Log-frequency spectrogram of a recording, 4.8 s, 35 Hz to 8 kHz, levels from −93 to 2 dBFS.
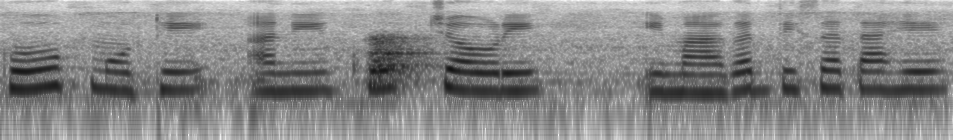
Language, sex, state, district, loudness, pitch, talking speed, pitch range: Marathi, female, Maharashtra, Gondia, -17 LUFS, 245 Hz, 100 wpm, 235-255 Hz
